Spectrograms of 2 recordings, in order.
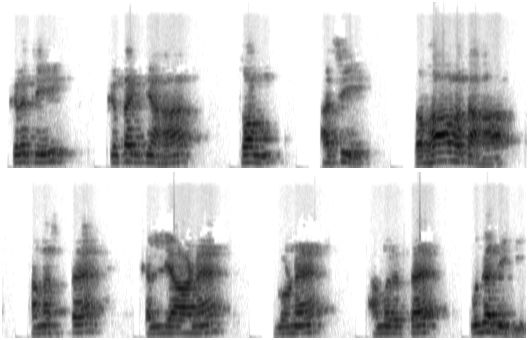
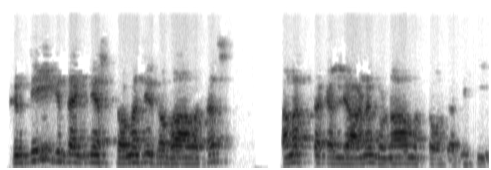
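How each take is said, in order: First: It is read slowly, word by word. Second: It is read fast, words run together.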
